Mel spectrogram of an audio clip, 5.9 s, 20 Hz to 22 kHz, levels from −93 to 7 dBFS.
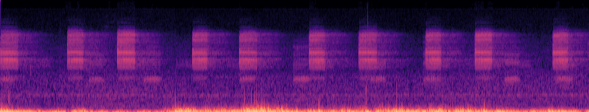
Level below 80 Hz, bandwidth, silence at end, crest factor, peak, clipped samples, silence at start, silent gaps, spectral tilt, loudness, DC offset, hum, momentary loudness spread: -14 dBFS; 7 kHz; 0 s; 12 dB; 0 dBFS; under 0.1%; 0 s; none; -5 dB/octave; -19 LUFS; under 0.1%; none; 12 LU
